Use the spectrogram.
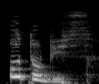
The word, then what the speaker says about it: autobus: Prenons le mot autobus. On entend le son O dans la première et la deuxième syllabe. Dans la première syllabe, encore une fois, ce sont les lettres A et U qui font le son O. Et dans la deuxième syllabe, c'est la lettre O.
